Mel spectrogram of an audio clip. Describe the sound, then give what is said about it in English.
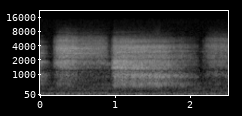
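Deep, slow breathing: a few long, airy breaths in and out, each a soft, sustained hiss that swells and fades, fairly faint and heard alone without speech. “Just calm down and take a few deep breaths.”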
